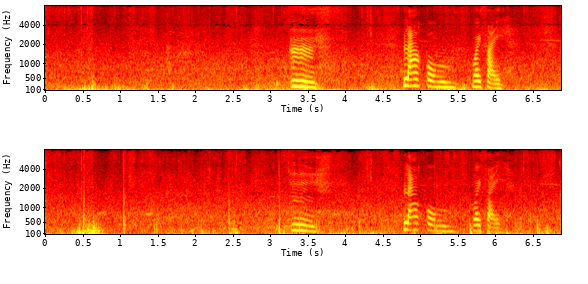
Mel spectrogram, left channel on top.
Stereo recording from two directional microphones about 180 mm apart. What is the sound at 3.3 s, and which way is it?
Speech, 35° left (ahead or behind).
